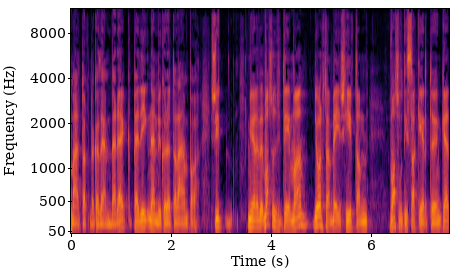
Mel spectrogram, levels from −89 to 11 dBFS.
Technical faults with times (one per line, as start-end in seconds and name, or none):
none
